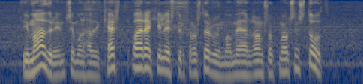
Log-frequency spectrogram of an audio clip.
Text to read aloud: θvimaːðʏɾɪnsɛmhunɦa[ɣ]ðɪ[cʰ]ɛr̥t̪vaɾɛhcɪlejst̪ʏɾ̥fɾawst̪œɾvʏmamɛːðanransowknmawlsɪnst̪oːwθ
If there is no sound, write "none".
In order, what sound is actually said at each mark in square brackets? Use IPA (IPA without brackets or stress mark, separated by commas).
v, cʰ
